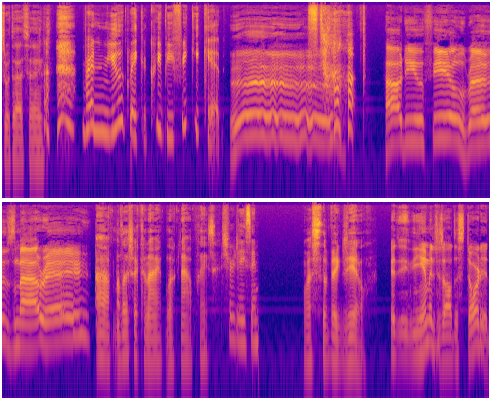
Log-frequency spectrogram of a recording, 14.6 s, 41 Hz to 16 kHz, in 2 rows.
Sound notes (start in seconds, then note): 3.4 moaning eerily; 7.4 eerily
